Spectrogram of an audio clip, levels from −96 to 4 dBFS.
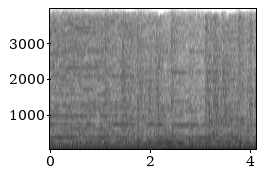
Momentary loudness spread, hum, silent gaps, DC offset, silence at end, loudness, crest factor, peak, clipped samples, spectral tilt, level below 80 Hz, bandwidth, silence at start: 1 LU; 50 Hz at -20 dBFS; none; under 0.1%; 0 s; -22 LUFS; 12 dB; -8 dBFS; under 0.1%; -10.5 dB/octave; -22 dBFS; 4 kHz; 0 s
